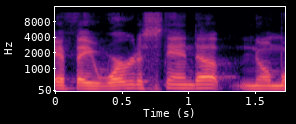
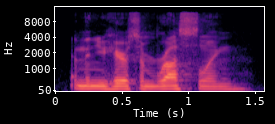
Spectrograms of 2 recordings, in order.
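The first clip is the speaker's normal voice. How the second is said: ordinary delivery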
